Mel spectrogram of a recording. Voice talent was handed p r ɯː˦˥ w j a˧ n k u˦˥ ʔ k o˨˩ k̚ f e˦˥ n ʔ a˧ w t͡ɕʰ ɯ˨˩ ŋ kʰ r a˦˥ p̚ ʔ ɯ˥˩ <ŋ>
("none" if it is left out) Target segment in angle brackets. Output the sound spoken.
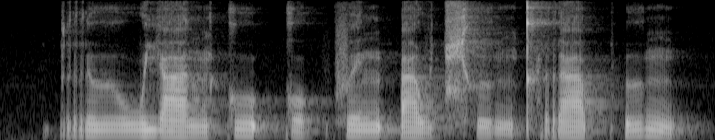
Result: ŋ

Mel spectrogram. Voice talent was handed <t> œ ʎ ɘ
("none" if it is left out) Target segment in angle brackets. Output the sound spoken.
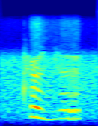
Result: tʰ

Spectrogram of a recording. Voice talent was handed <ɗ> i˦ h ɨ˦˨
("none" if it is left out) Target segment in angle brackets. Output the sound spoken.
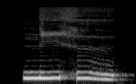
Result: n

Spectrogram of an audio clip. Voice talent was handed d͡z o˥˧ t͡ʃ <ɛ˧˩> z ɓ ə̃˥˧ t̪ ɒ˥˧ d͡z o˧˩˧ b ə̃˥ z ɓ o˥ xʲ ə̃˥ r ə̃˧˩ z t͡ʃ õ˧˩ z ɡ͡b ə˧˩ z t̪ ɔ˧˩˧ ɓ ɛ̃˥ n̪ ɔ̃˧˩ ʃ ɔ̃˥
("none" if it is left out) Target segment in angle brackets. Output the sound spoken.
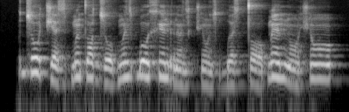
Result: ɛ˧˩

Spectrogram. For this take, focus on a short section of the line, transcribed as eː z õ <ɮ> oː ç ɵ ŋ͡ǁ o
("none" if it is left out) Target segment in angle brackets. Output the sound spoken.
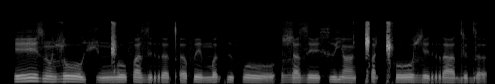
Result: ɮ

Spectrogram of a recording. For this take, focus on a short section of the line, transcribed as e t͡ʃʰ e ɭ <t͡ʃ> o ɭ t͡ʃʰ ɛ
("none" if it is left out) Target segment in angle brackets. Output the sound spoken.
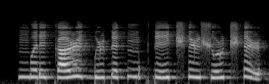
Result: ʃ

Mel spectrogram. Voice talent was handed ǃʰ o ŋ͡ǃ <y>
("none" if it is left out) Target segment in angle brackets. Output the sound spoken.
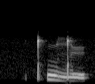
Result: ø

